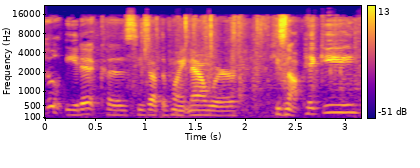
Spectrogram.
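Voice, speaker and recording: A woman with a Long Island accent speaks over noticeable background noise. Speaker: pet vlogger. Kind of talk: casual vlog tutorial. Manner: chatty, talkative.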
